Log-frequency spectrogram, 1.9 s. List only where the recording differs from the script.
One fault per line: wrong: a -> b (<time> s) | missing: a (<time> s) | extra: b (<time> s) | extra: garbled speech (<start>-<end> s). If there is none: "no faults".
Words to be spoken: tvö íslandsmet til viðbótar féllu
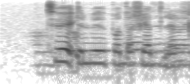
missing: íslandsmet (0.7 s)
